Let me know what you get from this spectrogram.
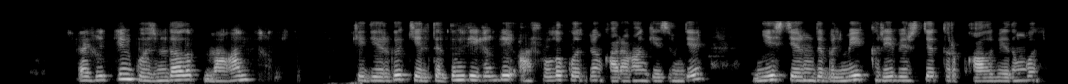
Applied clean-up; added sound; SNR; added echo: neural mask model Resemble Enhance denoiser.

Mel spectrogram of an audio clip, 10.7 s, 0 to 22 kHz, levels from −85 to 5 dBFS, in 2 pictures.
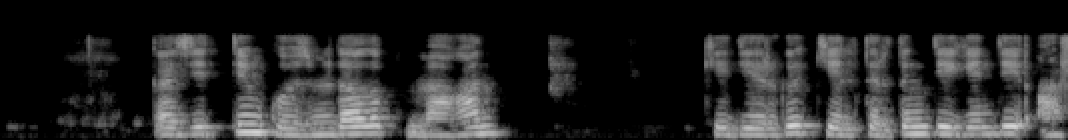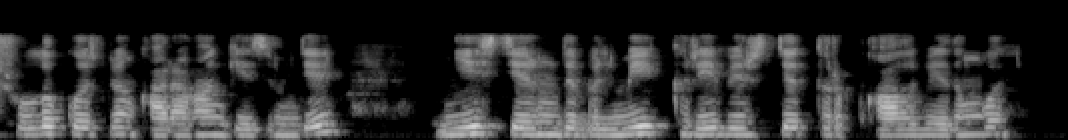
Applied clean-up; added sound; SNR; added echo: none; none; none; none.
